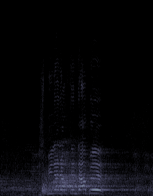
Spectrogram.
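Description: A man shouts loudly in a large echoing hall.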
